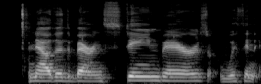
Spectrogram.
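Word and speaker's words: Berenstain: Now, they're the Baron Stain Bears with an A. Although, I think we pronounced it Baronstein Bears, but we knew there was an E.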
